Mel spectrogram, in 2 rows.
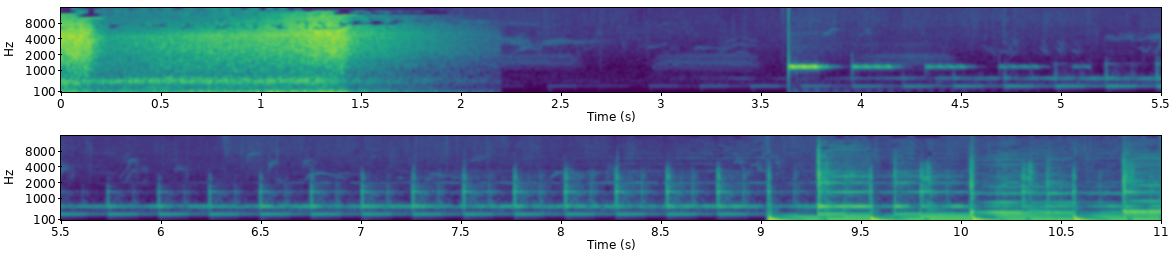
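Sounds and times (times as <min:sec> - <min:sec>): whoosh: 0:00.0 - 0:02.1
electronic ping with echoes: 0:03.7 - 0:04.9.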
